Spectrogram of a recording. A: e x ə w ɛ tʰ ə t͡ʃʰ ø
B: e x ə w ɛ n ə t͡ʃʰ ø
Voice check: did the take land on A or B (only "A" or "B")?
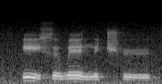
B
